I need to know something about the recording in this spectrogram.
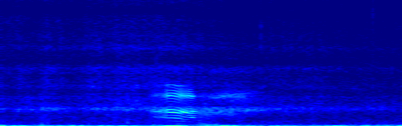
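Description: Steady low rumble of wind and water around a small fishing boat at sea, with one short voiced call about a second in.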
